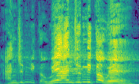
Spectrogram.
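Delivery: indignant complaint building. Retold or imitated. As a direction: rise into an outraged why. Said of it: "이렇게 하고 있는 거예요".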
